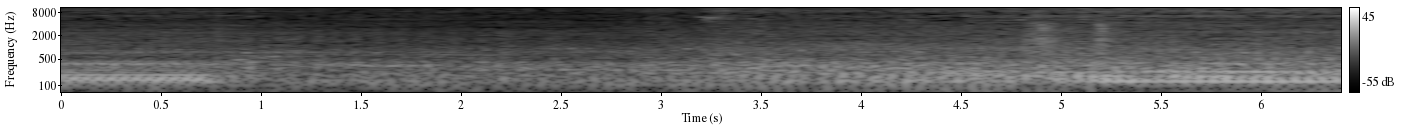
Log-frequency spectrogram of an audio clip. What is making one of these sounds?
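Kart engines rise and fall as karts drive past.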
